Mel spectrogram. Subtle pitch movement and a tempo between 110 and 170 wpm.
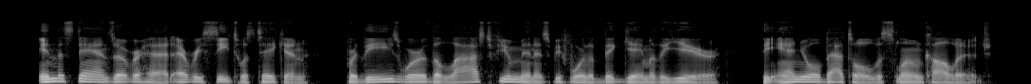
No: average, 3.3 semitones; average, 165 wpm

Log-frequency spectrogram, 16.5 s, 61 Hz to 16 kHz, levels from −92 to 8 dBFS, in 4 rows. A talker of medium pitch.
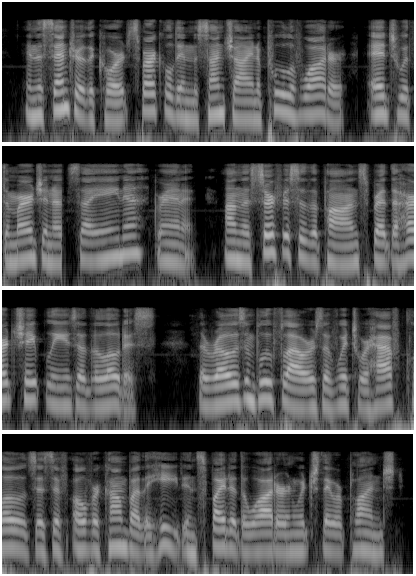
Yes: medium, 170 Hz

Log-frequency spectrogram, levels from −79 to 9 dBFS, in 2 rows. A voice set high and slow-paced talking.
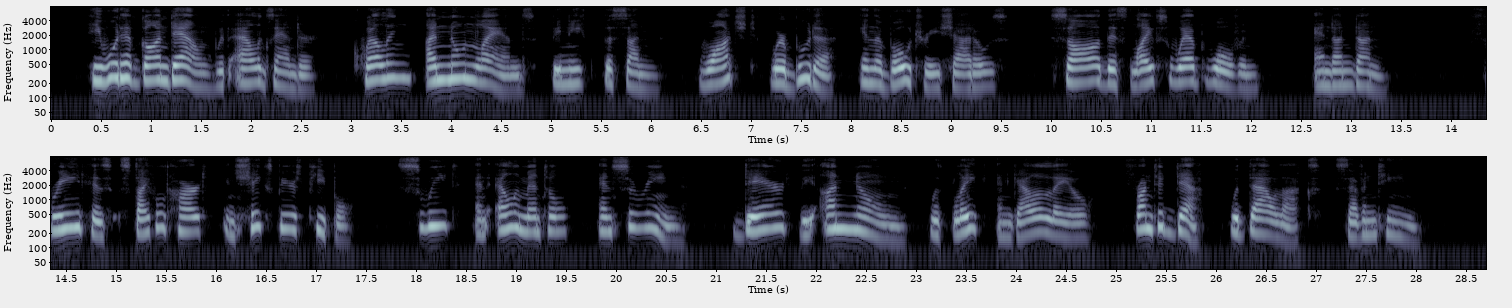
Yes: high, 205 Hz; slow, 110 wpm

